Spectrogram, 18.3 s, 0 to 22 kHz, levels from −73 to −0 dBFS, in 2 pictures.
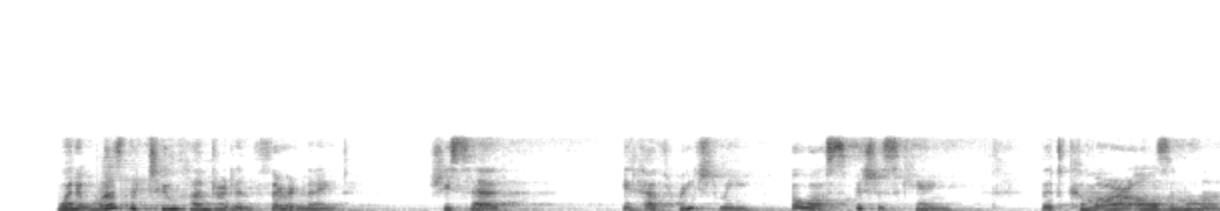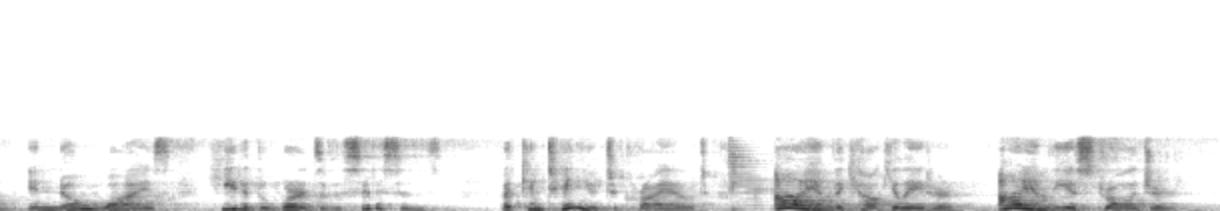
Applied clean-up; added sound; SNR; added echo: neural separator model SepFormer DNS4.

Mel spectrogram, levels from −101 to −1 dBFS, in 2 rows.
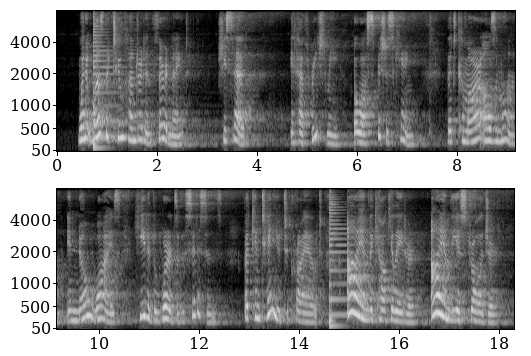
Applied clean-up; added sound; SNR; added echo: none; Acoustic guitar; 12 dB; reverberation time 1.7 s.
